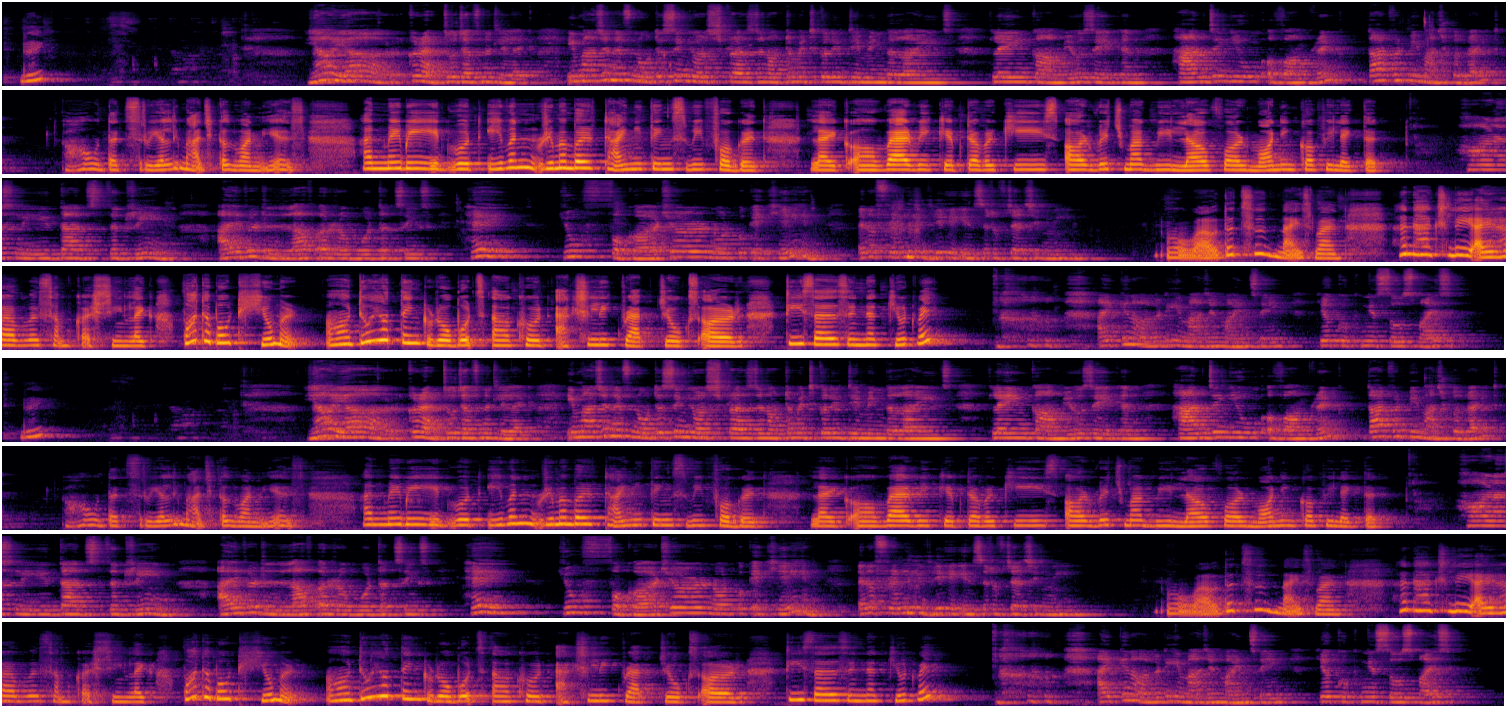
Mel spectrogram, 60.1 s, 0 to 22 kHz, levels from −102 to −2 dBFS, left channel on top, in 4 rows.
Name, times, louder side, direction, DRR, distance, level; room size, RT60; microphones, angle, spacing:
voice 1, 2.4-14.9 29.6-34.4 34.7-35.3 35.7-41.0 55.0-59.6, right 1 dB, 70° right, 4.5 m, -40 dB
voice 2, 15.7-28.8 41.7-48.1 48.4-54.5, left 4 dB, 70° left, 0.5 m, -27 dB
20.0 x 10.5 x 4.1 m
head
